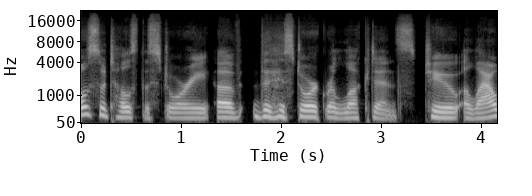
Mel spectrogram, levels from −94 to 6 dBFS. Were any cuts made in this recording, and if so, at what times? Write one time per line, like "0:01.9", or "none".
0:01.4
